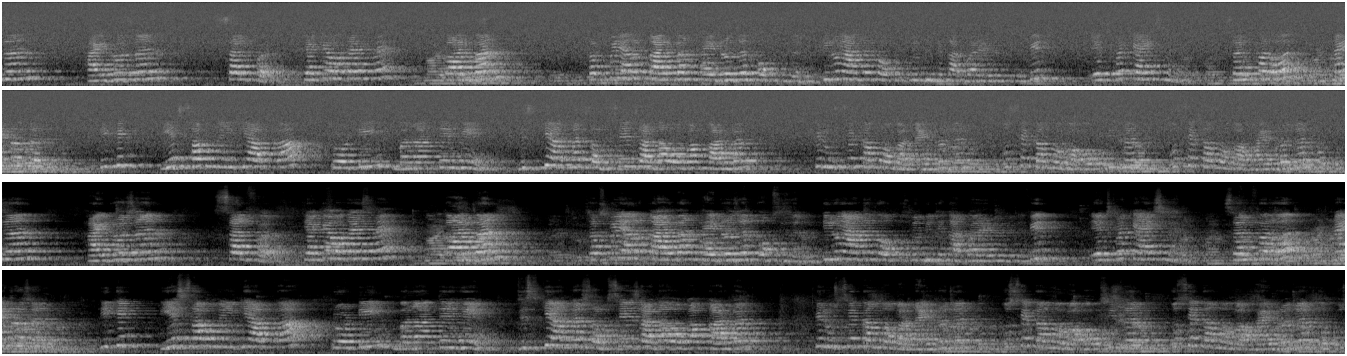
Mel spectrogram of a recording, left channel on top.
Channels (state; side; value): noise; left; hiss, 4 dB below the sound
